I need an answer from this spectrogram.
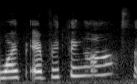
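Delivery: acted, very high, squeaky, stunned disbelief. Retelling a contestant's question about removing makeup: imitating someone shocked. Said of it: "in a way where she was so shocked".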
